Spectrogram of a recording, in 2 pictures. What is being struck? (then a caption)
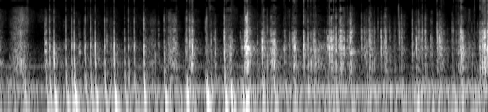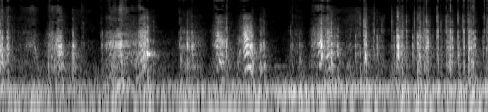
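Padded synthetic leather focus mitt. Long nails scratch a black padded synthetic leather punch mitt (a focus mitt), working over the stitched rim, the inner hand pocket and the face. The result is quiet, dense, fast scratching and scraping with crackly, zipper-like bursts in the midrange, over a steady low hum.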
